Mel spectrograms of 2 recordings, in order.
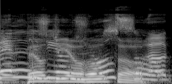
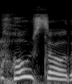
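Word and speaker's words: Belgiojoso: Belgioso. – Okay. – It's not Hoso. This is Yoso. – French. – Belgioso.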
